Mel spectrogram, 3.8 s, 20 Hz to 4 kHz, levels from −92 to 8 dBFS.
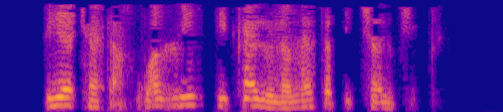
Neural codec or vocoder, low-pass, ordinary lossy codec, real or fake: codec, 16 kHz, 1 kbps, FreqCodec, smaller model; 3.6 kHz; MP3, 16 kbps; fake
